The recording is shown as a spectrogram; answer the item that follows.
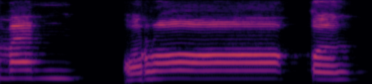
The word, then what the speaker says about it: مَنْ رَاقٍ: In Surah Al-Qiyamah, ayah number 27, sakt here is required in our way of Hafs like this. وَقِيلَ مَنْ رَاقٍ.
